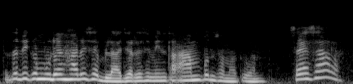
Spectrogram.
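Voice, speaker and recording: Gravelly high-voiced Indonesian pastor preaching. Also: male voice, animated, fast talker, no echo. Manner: storytelling with rhetorical questions and English asides. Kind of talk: sermon. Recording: dry, dull lo-fi sound.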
